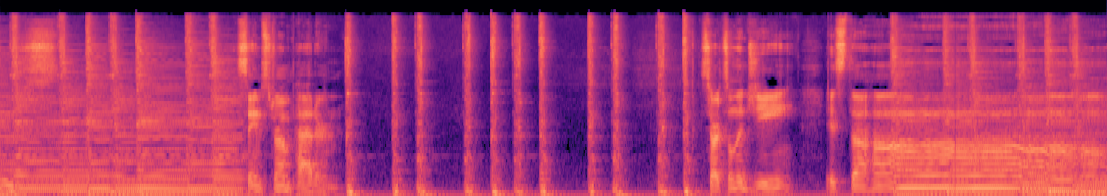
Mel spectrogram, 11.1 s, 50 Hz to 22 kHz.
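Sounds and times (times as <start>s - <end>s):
acoustic guitar strumming: 0.0s - 7.9s, 8.6s - 11.0s.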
